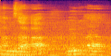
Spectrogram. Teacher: কণ্ঠনালীর শুরু থেকে দুইটি হরফ উচ্চারিত হবে হামজা হা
